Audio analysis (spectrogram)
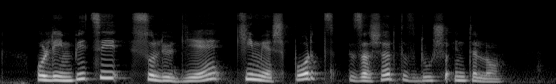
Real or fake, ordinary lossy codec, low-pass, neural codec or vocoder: fake; none; none; codec, 24 kHz, 0.9 kbps, DualCodec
